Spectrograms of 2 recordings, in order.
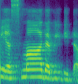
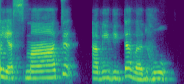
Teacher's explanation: if you combine the sandhi, t doesn't remain, d comes instead of t.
